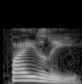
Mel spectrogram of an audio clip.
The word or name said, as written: phylae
